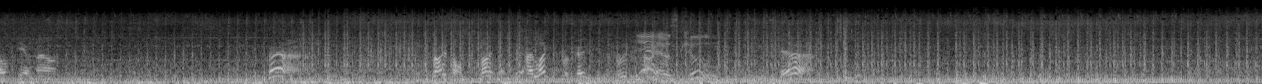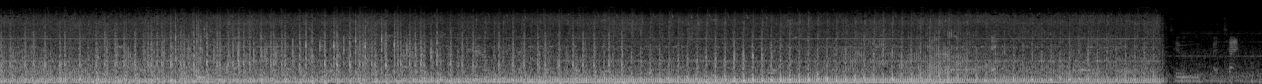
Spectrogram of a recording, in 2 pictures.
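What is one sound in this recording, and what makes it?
A helicopter's rotor thumps and its engine drones loudly and steadily.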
